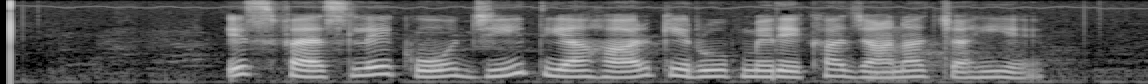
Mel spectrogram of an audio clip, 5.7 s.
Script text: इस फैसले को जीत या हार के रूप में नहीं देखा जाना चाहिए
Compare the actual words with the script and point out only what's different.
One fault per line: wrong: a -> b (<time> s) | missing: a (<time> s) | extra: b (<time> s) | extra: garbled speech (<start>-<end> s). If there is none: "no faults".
missing: नहीं (3.9 s)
